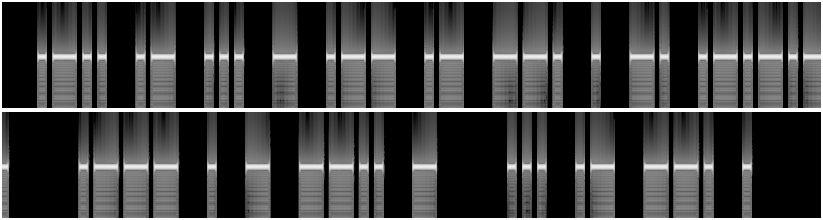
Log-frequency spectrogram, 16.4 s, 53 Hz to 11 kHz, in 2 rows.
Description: Morse code, heard as a keyed tone, about 16 wpm, 700 Hz. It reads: LASTWAGEN. JETZT SAGE
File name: Morsekurs / Witze / Witz 25. Februar 2020, 70 F80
